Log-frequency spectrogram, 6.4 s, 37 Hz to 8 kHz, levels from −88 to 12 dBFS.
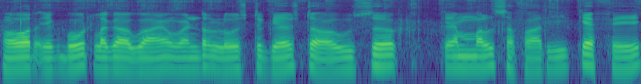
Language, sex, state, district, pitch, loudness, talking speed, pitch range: Hindi, male, Rajasthan, Jaisalmer, 105 Hz, -19 LUFS, 130 wpm, 100-110 Hz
